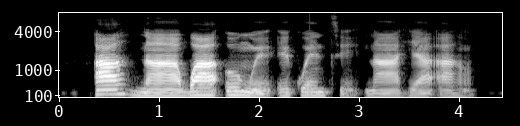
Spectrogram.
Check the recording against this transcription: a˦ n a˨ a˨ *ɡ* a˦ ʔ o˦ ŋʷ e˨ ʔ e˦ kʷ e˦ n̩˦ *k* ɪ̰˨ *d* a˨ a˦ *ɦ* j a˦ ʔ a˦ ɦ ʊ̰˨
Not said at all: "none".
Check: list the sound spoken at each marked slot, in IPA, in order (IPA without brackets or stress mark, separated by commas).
ɡ͡b, t, n, ɦ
